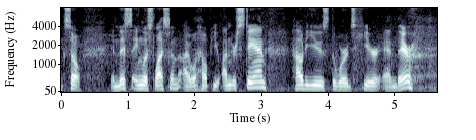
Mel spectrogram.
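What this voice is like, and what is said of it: Out of breath. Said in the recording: “I'm a little bit out of breath.”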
